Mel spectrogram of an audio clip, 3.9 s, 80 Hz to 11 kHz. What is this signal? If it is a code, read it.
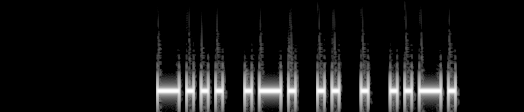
Morse code, heard as a keyed tone, about 23 wpm, 700 Hz. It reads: BRIEF
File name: 5 Letter Words - First 3 Letters Given - 22wpm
